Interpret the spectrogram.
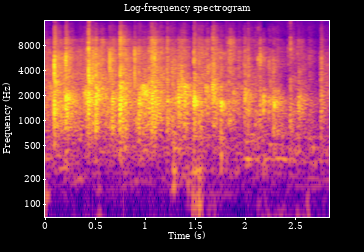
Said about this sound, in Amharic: በቃ ለነዚህ መኮንኖች መጀመሪያ አጨብጭቡላቸው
